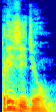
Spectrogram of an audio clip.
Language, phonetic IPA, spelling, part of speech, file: Russian, [prʲɪˈzʲidʲɪʊm], президиум, noun, Ru-президиум.ogg
- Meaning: 1. presidium 2. head of a committee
